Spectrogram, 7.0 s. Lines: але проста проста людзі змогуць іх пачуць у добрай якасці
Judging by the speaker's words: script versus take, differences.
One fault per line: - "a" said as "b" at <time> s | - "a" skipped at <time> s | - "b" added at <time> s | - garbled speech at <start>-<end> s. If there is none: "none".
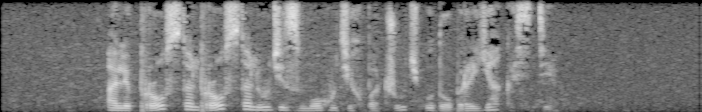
none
